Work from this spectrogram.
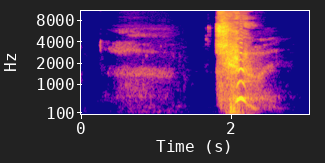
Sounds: Sneeze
